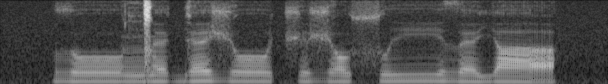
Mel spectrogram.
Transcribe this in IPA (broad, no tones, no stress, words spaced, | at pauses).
ðoːŋ͡ǀɛ ɡɛʒoːt͡ʃʊʒɔ sʷiːðɛ ja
